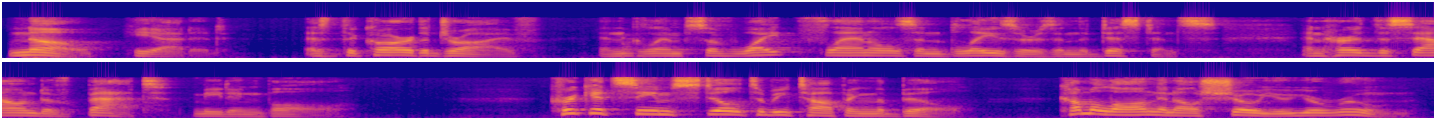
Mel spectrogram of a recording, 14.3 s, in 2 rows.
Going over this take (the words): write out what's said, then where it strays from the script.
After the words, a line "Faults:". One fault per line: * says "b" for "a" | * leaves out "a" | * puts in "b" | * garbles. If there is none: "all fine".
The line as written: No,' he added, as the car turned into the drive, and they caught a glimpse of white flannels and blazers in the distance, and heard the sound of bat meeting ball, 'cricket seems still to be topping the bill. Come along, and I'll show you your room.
No,' he added, as the car the drive, and a glimpse of white flannels and blazers in the distance, and heard the sound of bat meeting ball, 'cricket seems still to be topping the bill. Come along, and I'll show you your room.
Faults:
* leaves out "turned into"
* leaves out "they caught"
